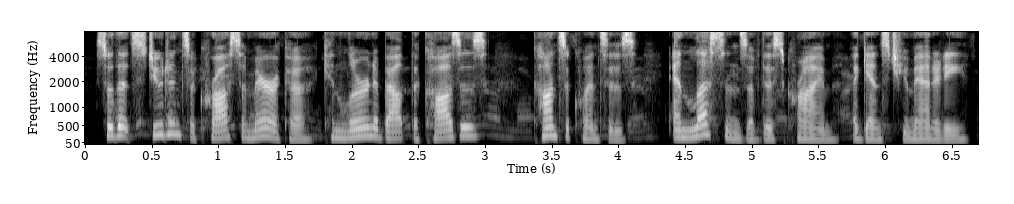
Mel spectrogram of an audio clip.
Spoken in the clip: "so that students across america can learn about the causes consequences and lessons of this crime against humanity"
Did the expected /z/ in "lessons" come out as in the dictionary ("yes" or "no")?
yes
